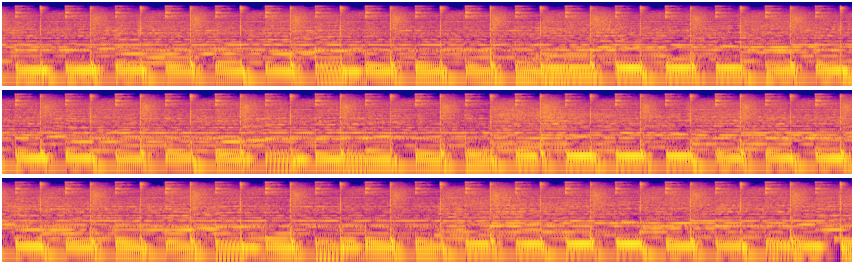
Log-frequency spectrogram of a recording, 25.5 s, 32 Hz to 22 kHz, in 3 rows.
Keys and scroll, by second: 4.3 w.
